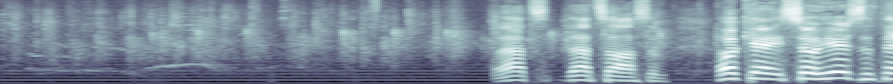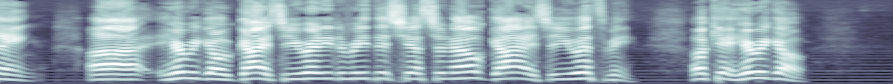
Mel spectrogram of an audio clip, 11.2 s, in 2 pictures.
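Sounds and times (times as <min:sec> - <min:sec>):
audience clapping: 0:00.0 - 0:05.1
low steady hum: 0:00.0 - 0:11.1
speech: 0:03.1 - 0:10.7.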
